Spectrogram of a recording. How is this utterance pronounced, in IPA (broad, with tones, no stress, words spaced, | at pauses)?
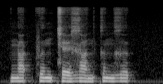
ŋa˨˩k̚fə˨˩ŋcɛ˨˩˨ ɣa˨˩˨nkə˨˩ŋ ɣə˨˩k̚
